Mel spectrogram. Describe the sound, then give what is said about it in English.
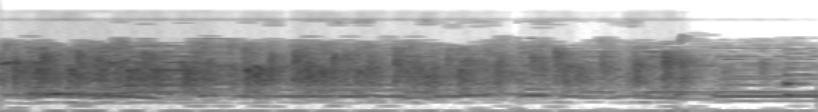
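A crowd applauds steadily for a touring band's crew member who helps drive the bus, runs the sound and sells the shirts, a dense wash of many hands clapping at a fairly loud level that holds for several seconds before beginning to thin out. “He helps us drive the bus and makes the sound and sell the shirts and do a whole bunch of things for us and deserves a big hand. Give him a big hand.”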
